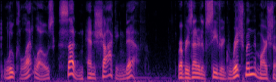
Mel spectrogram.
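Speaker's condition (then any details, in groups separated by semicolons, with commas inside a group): No condition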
